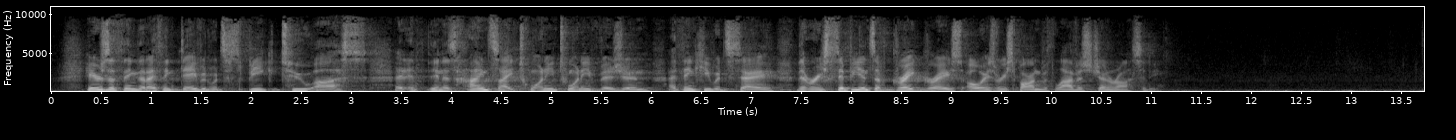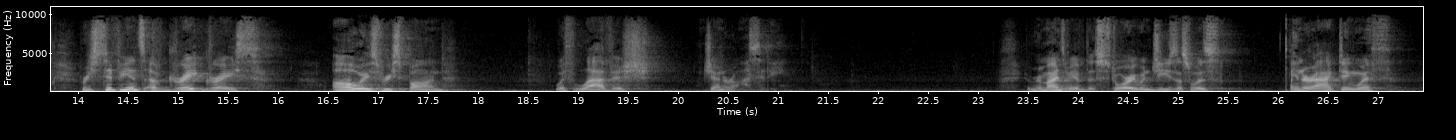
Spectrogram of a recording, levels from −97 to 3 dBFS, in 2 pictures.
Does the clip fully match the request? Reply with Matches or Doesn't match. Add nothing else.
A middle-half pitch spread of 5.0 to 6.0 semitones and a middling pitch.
Matches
